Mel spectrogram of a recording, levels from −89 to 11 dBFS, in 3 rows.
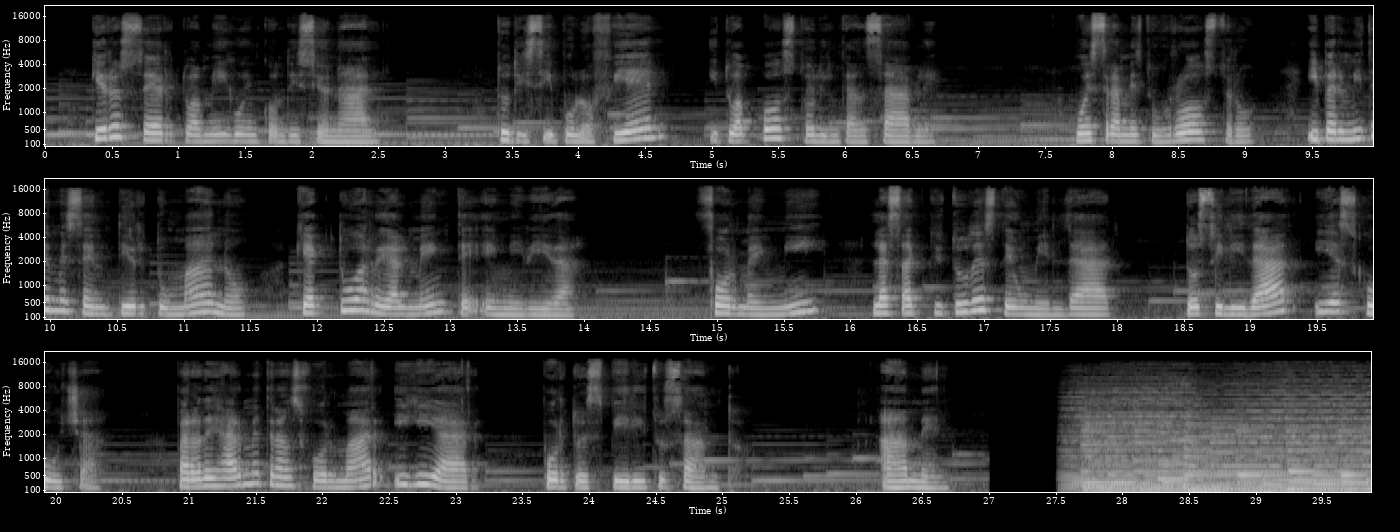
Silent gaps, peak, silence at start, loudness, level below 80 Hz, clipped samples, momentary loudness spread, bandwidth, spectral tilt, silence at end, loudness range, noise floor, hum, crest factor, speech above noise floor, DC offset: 27.01-27.50 s; -4 dBFS; 0 s; -21 LUFS; -38 dBFS; under 0.1%; 18 LU; 17 kHz; -7 dB/octave; 0 s; 3 LU; -45 dBFS; none; 18 dB; 25 dB; under 0.1%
